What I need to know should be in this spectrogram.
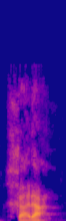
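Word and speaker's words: χαρά: la palabra gozo es la palabra Jara Jara con acento en la a y nosotros vemos que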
